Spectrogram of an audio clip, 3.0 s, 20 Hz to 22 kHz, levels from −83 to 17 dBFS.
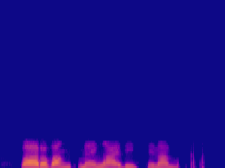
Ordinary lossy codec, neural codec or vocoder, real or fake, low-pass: Opus, 32 kbps; codec, 16 kHz, 0.8 kbps, ZipCodec; fake; 3.6 kHz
